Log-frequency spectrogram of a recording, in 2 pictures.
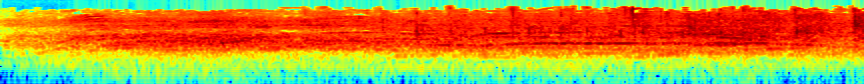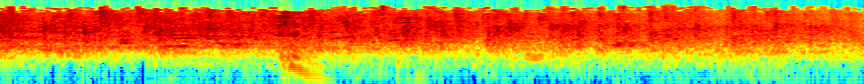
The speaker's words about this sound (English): And when you see the sign go above his head, don't feel guilty. I am blessing you and authorizing you to do this. All of you guys are just going to start clapping.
